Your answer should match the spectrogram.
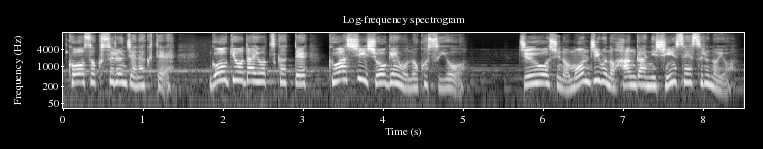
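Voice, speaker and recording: An actress playing a confident female military general in a fantasy game, speaking in an assertive, measured and frank manner. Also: high-pitched, lively intonation, soft background music. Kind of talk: dramatic Japanese game voice acting.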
